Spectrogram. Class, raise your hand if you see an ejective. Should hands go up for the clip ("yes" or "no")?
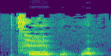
no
